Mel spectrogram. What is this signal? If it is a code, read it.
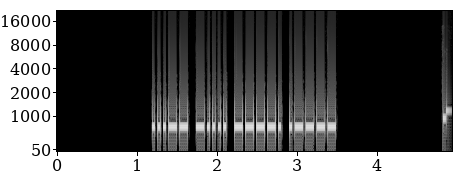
Morse code, heard as a keyed tone, about 34 wpm, 700 Hz. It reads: 3691
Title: Numbers - 4-Digit 35wpm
